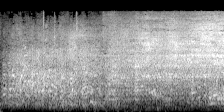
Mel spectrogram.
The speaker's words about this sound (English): Got a built-in compressor and motor. Just flip them on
